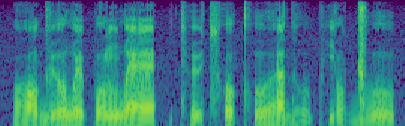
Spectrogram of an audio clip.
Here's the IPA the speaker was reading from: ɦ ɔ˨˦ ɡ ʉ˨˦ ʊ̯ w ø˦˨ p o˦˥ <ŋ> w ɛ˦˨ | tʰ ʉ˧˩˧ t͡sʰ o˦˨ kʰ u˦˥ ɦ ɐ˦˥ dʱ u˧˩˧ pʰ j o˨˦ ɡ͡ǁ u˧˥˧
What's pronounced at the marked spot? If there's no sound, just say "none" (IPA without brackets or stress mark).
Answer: ŋ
